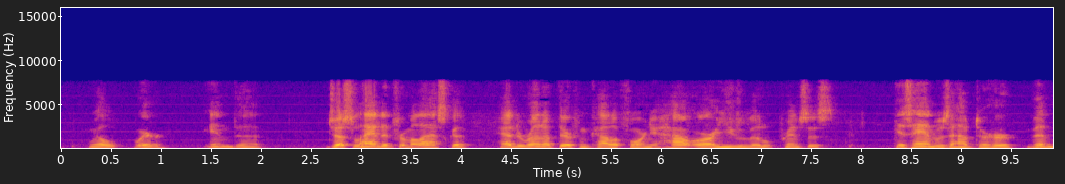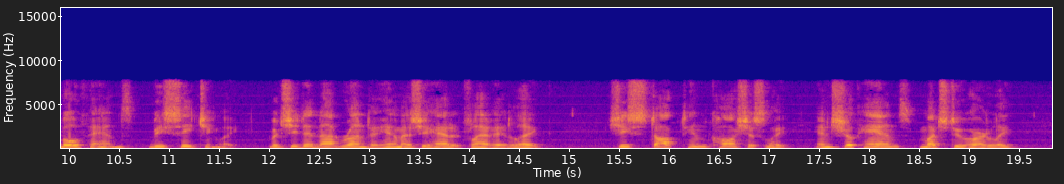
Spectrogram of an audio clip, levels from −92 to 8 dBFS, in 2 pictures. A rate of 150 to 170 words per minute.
Yes: average, 165 wpm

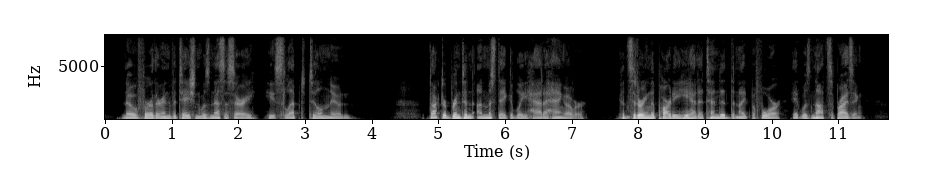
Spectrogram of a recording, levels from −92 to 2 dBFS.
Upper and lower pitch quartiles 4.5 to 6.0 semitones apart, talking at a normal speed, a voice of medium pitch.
No: average, 5.2 semitones; average, 145 wpm; low, 120 Hz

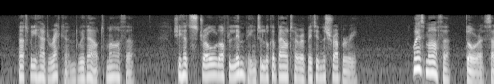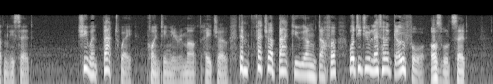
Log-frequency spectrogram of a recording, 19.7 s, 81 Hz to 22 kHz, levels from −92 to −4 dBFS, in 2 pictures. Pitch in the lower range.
Yes: low, 130 Hz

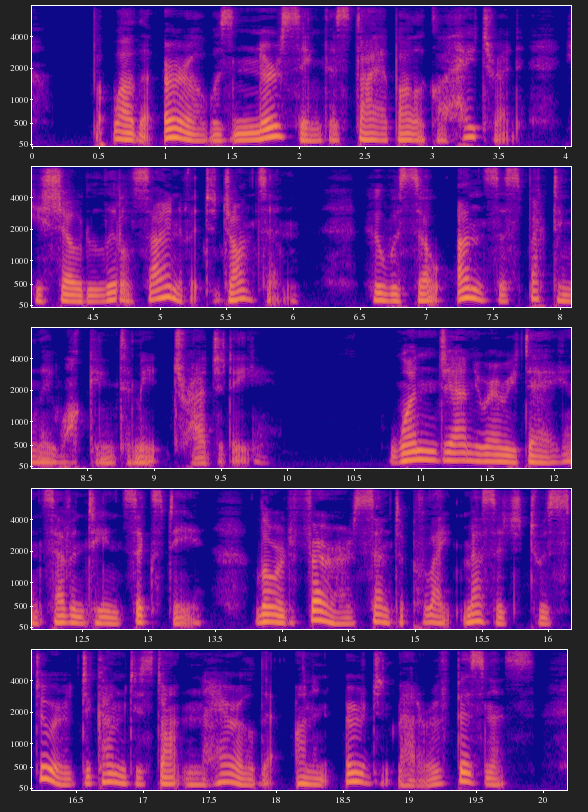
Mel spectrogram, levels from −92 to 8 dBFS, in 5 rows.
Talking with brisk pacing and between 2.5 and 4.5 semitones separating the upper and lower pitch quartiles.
No: average, 150 wpm; average, 3.9 semitones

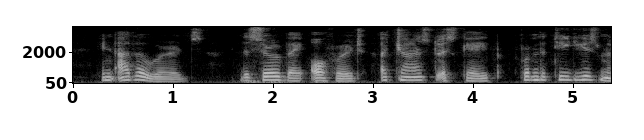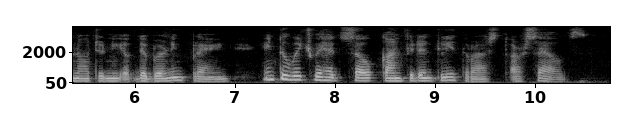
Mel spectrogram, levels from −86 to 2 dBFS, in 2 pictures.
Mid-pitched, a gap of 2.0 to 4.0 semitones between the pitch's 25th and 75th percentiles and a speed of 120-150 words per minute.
No: medium, 145 Hz; average, 5.3 semitones; average, 145 wpm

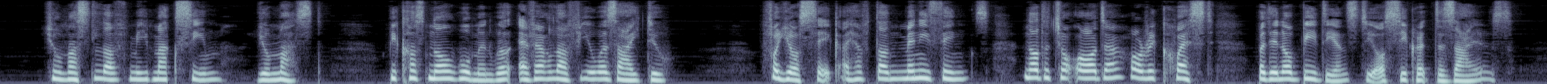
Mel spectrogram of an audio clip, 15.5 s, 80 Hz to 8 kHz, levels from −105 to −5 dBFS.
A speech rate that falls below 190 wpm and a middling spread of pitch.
Yes: average, 145 wpm; average, 3.6 semitones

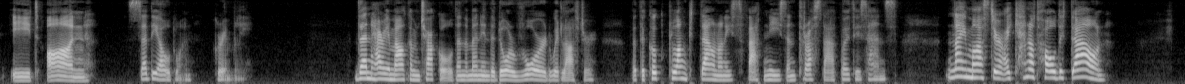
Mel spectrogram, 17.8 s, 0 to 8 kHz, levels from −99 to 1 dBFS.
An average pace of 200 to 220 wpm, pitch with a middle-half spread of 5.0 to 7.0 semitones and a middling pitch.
No: average, 140 wpm; average, 5.3 semitones; medium, 175 Hz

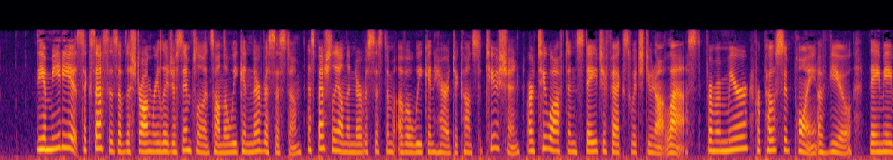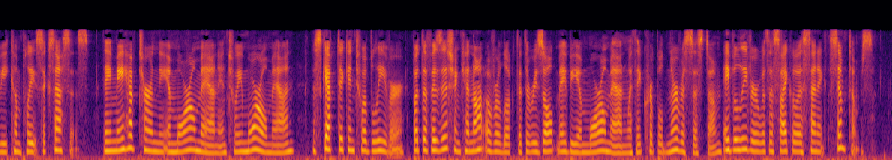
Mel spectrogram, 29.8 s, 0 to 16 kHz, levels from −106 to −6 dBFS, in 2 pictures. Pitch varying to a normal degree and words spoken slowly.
No: average, 3.1 semitones; average, 165 wpm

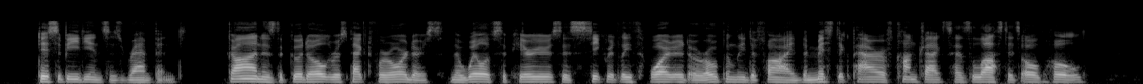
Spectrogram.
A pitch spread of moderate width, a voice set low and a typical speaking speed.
No: narrow, 1.9 semitones; low, 115 Hz; average, 170 wpm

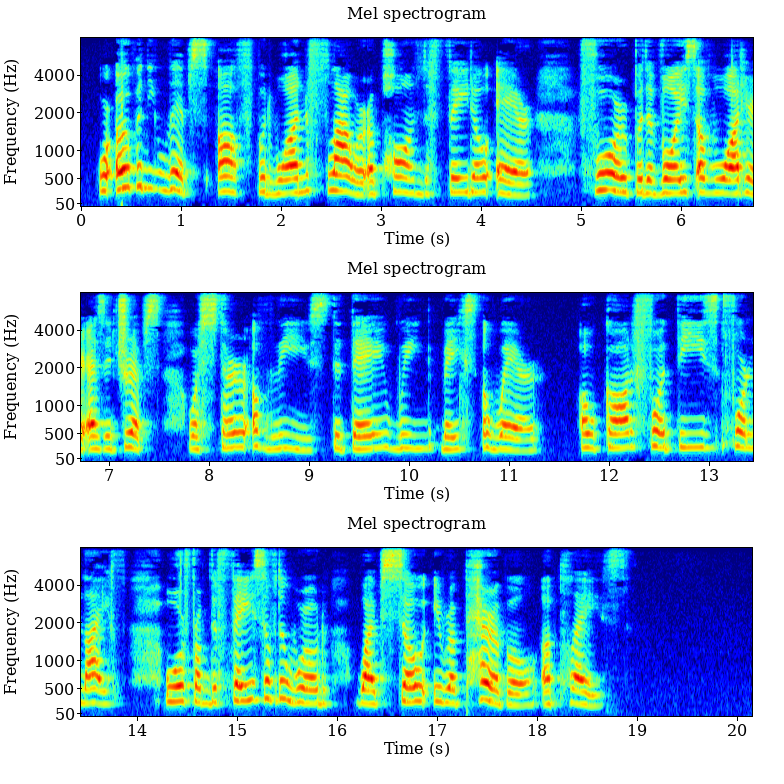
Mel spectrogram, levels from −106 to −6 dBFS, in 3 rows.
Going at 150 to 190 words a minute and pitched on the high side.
No: average, 140 wpm; high, 245 Hz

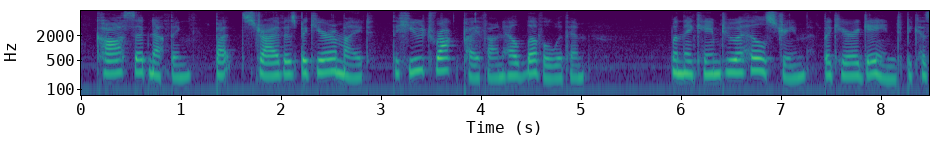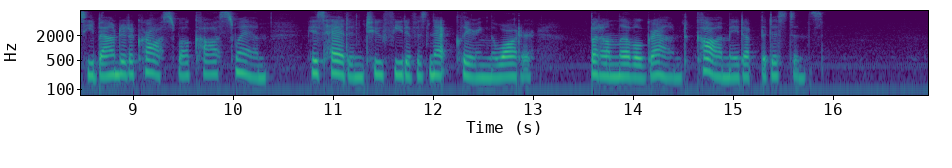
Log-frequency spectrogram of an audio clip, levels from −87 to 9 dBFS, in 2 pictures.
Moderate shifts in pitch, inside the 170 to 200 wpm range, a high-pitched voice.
Yes: average, 3.1 semitones; average, 185 wpm; high, 220 Hz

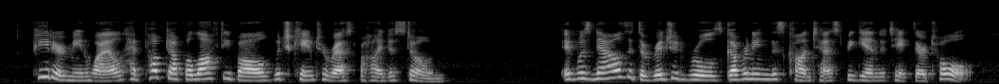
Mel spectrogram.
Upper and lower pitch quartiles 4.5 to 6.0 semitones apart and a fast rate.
No: wide, 5.6 semitones; average, 180 wpm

